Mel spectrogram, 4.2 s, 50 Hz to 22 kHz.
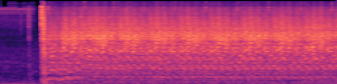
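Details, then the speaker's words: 1985 Ford F150 cranking: after a click the starter spins fast and even but it never catches; the pump makes pressure but the return line is stuck wide open, bleeding fuel-rail pressure back to the tank. "there's no fuel pressure so I you know I thought there was no fuel pressures and so I kept on checking"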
